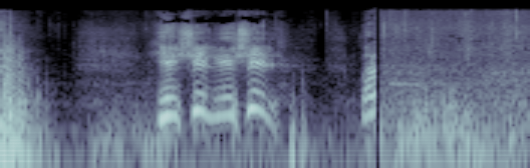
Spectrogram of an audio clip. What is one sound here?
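A man shouts loudly outdoors nearby.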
